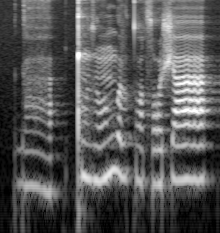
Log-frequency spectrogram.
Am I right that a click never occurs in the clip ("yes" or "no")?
no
